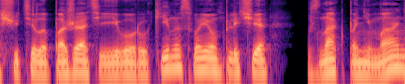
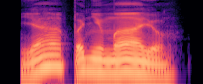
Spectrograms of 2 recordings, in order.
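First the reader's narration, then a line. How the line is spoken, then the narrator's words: Slow and sad. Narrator (Russian): медленно и печально произнес граф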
